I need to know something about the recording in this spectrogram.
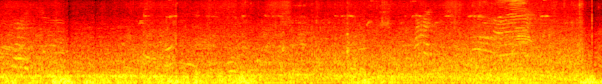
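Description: Strong wind buffeting the microphone in a heavy, uneven low rumble, with faint voices in the background.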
